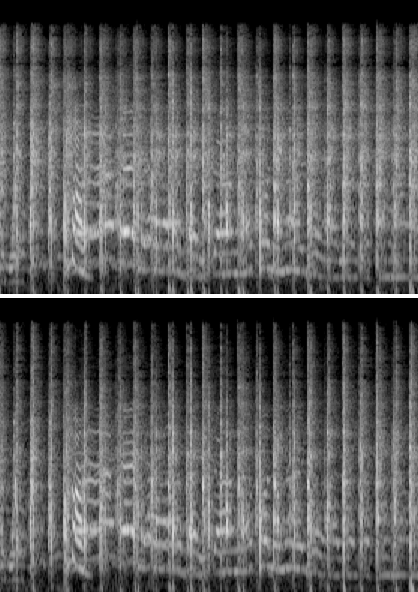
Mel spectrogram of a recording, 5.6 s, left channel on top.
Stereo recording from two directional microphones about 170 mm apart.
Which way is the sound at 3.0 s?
10° left (ahead or behind).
